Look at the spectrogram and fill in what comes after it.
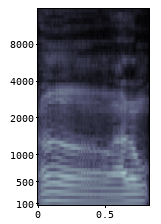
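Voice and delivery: put-on whiny voice. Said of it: "you might complain about".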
